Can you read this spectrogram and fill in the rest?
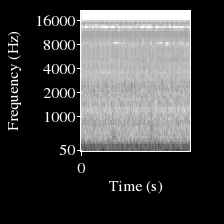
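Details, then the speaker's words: Crusader 8.1 petrol marine engine with aluminium marine transmission at idle, after fixing a misfire caused by loose spark plugs and cracked brittle plug boots: steady even rumble, hardly any transmission rattle. "okay we got our a1 misfire fix you can see there's hardly any transmission noise at all"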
